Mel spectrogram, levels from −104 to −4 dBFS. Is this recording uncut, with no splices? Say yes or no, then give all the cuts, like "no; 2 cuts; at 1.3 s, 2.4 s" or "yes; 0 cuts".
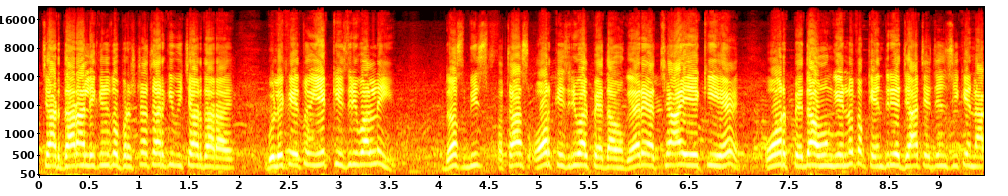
yes; 0 cuts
